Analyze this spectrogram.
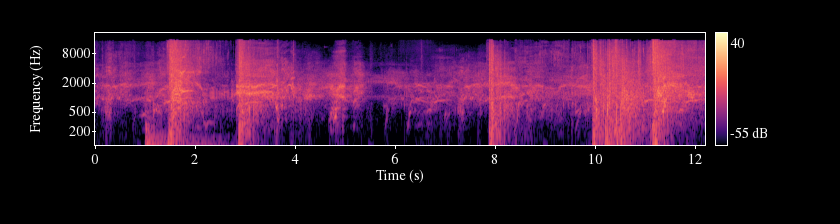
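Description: Loud gunshots ring out several times.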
